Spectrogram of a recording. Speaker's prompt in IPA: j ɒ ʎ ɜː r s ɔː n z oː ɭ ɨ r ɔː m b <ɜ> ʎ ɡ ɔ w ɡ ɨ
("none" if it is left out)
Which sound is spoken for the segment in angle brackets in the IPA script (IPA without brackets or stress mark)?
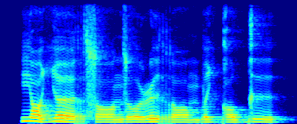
ɜ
